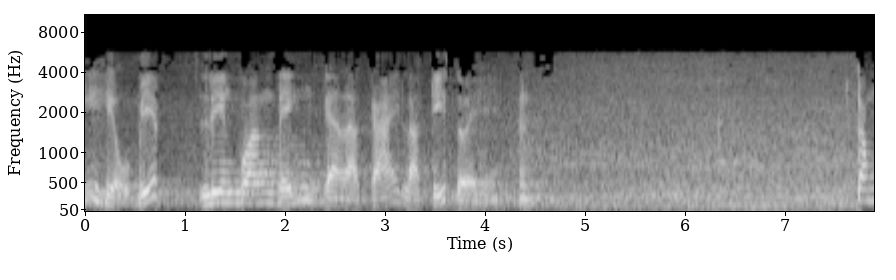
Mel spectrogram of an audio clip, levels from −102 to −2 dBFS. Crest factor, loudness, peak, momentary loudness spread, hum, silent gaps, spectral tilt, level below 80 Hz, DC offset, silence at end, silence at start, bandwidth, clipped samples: 18 dB; -24 LUFS; -4 dBFS; 13 LU; none; none; -11 dB/octave; -54 dBFS; under 0.1%; 0 s; 0 s; 5.8 kHz; under 0.1%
